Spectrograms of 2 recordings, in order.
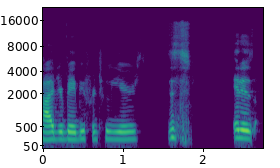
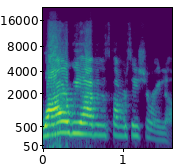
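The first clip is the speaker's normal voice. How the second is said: put-on screaming, higher and louder; 7 semitones higher, 10 dB louder than usual. Retelling being in labor and told to talk: retelling own screaming. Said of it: "I am literally sitting there screaming".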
